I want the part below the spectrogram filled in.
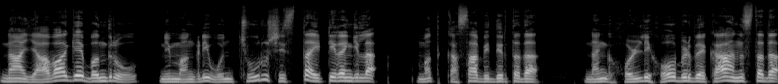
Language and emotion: Kannada, disgusted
